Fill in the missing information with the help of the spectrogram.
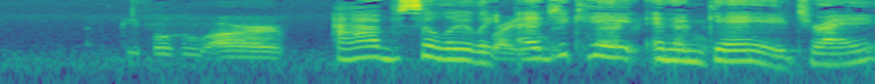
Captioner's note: affirms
